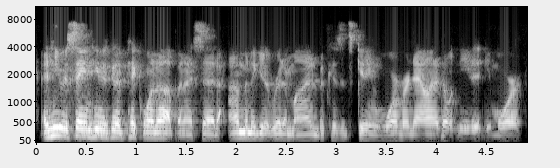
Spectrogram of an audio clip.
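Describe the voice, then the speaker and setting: A young hiking vlogger in a trail town rambles casually to camera about his gear, relaxed and full of ums. His voice is lowish, slightly stuffed-up, and rapid-fire, recorded lo-fi on a phone clipped to a trekking pole.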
